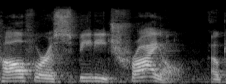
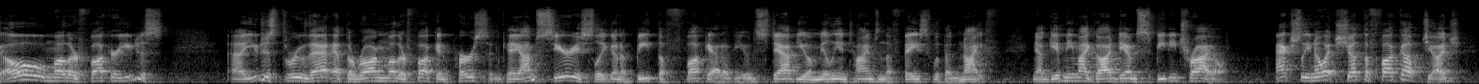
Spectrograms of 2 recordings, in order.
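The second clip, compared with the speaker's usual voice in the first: ordinary delivery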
